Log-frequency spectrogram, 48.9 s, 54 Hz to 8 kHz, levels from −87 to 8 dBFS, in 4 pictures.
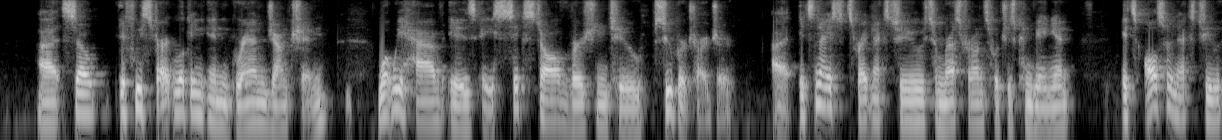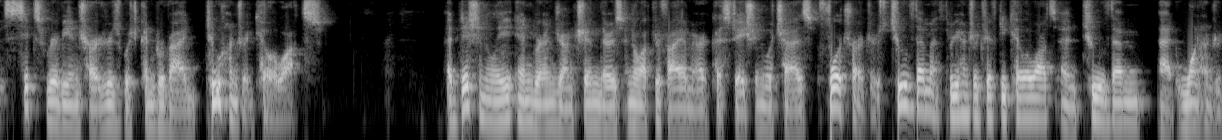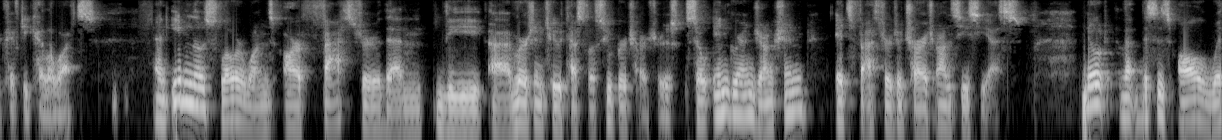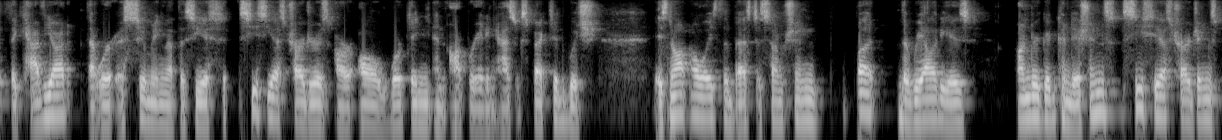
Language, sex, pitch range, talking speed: English, male, 100-135 Hz, 160 wpm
